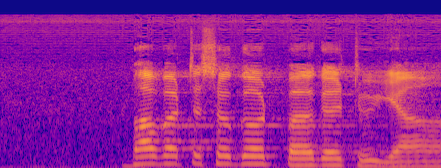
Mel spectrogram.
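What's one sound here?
A middle-aged man chants through a microphone.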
